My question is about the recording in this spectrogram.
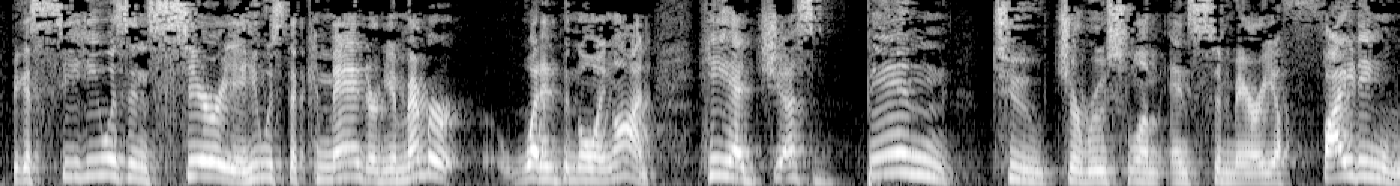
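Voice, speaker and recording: A man preaching a sermon, telling a story with animated delivery and acting out the voices of the people in it. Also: sits high. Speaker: pastor.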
